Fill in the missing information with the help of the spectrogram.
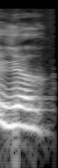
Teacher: लेकिन य र ल व आप कहेंगे य, जिह्वा जा रही है ताल के पास, वायु को जाने का रास्ता दे रही है, पूरी तरह से अवरुद्ध नहीं कर रही है, न पूरी तरह से मुक्त कर रही है।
